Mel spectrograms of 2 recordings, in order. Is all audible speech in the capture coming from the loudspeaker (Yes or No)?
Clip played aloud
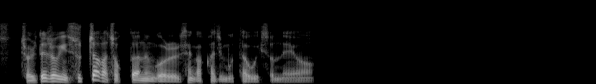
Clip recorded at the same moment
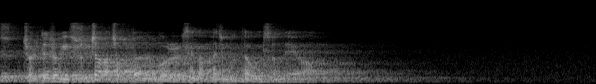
Yes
